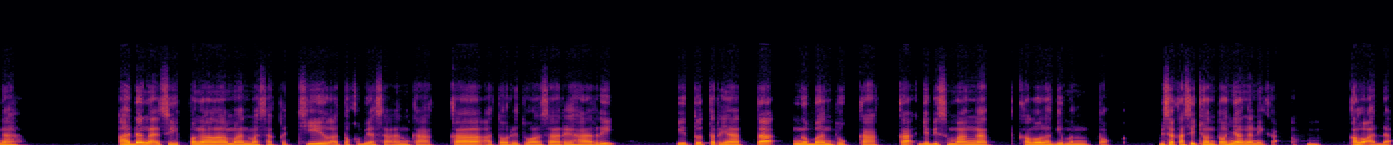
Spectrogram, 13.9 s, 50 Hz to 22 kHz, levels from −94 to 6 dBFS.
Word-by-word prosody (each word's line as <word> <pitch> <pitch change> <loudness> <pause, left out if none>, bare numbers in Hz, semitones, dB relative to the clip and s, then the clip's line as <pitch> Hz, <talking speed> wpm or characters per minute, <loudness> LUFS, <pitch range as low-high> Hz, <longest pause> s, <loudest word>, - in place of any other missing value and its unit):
nah. 115 -1 0 0.9
Ada 185 +8 +6
nggak 140 - +3
sih 215 -1 -3
pengalaman 140 -3 +2
masa 130 0 -1
kecil 160 +7 -2
atau 135 -1 -4
kebiasaan 130 0 -3
Kakak 150 +5 -1
atau 130 -1 -2
ritual 130 -1 -1
sehari-hari, 130 +4 0 0.6
itu 180 +5 -3
ternyata 165 - +1 0.2
ngebantu 135 -2 +2
Kakak 145 +6 -3
jadi 145 0 0
semangat 145 -2 0 0.2
kalo 125 -2 +3
lagi 125 +1 +1
mentok, 120 0 -4 0.4
bisa 140 +3 +2
kasih 145 +3 +3
contohnya 155 +6 +3
nggak 130 -7 +2
nih, 120 - -4
Kak? - - -10 0.6
Kalo 125 +1 +3
ada? 115 +3 -4
135 Hz, 130 wpm, -23 LUFS, 125-155 Hz, 0.9 s, Ada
